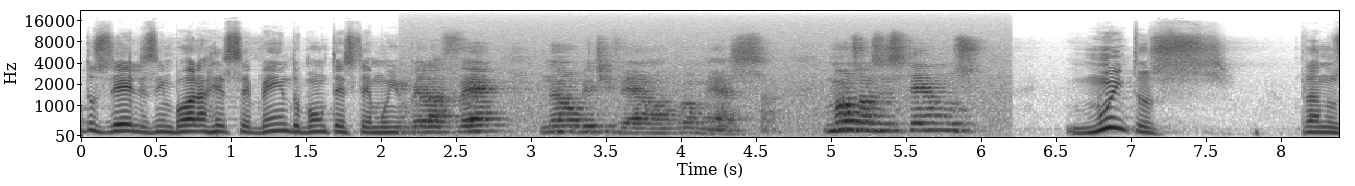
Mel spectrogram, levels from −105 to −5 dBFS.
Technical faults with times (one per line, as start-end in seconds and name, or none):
2.13-6.18 switch to a distant microphone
